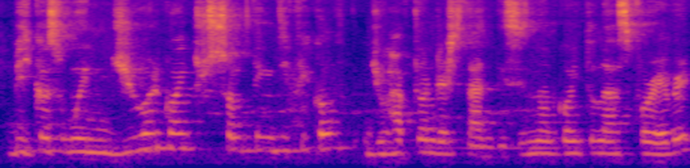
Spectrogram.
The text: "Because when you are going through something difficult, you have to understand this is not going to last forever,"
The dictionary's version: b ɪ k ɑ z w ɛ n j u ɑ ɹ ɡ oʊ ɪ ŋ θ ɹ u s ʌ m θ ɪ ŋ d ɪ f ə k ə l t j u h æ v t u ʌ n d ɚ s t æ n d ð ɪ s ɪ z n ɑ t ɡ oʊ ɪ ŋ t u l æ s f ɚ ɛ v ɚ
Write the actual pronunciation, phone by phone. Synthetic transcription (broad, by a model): b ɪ k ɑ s w ɛ n j u ɑ ɹ ɡ oʊ ɪ ŋ t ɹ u s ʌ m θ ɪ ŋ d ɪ f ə k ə l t j u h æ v t u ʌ n d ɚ s t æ n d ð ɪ s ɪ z n ɑ t ɡ oʊ ɪ ŋ t u l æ s f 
